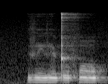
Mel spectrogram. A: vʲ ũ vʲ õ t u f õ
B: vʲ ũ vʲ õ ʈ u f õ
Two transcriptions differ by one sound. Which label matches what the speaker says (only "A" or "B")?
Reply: B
